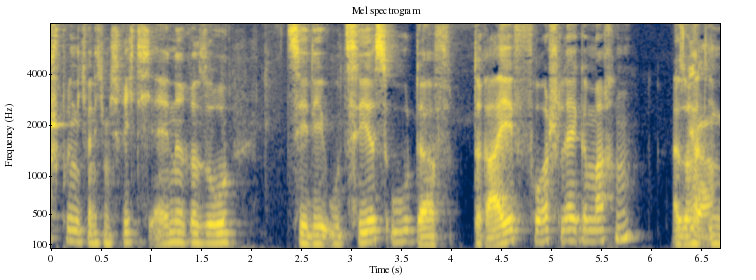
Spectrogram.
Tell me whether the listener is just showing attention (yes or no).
yes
